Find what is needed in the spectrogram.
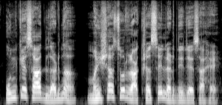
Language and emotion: Hindi, neutral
